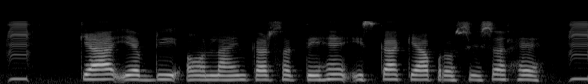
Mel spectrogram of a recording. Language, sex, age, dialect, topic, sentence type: Hindi, female, 46-50, Garhwali, banking, question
